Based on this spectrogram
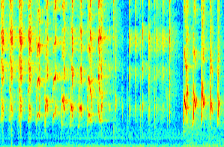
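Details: Lovebird full pigter song used as training material: quick bursts of squeaky, high chirps, a short softer pause, then a renewed loud chattering run.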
